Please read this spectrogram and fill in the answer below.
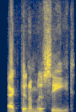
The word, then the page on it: actinomycete: American English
